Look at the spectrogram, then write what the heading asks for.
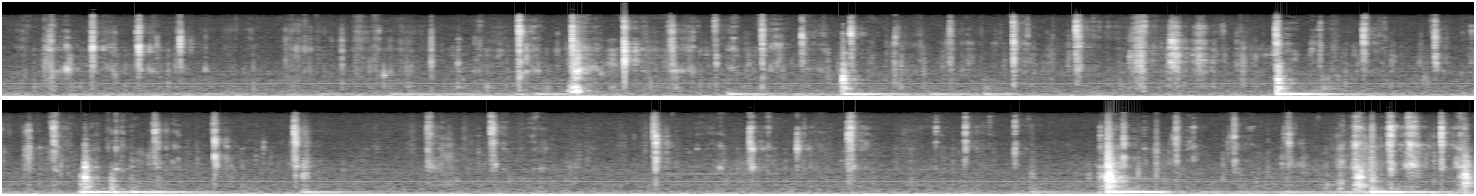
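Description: Close-miked chewing and crunching of hard-fried native Korean chicken, with many sharp crisp clicks and a few heavier low thumps, the loudest near the end. A faint steady hum runs underneath.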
